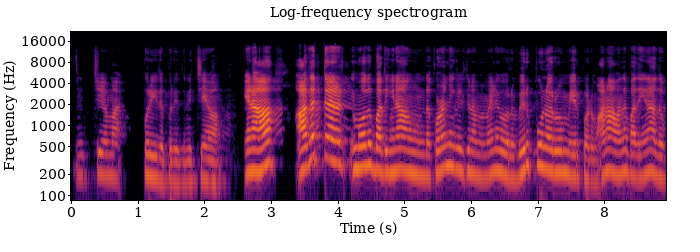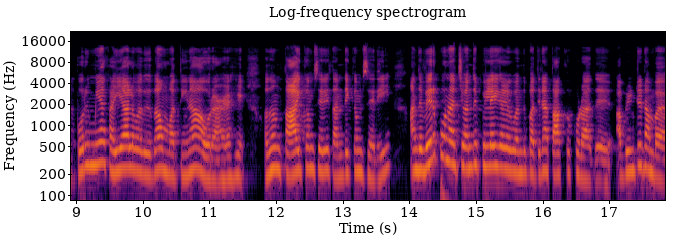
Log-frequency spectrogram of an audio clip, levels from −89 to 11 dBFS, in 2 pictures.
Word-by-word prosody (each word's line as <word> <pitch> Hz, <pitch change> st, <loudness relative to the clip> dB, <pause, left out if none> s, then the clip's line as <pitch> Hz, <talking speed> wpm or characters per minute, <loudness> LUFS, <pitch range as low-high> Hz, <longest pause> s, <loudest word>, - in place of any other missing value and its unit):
நிச்சயமா. 190 Hz, +1 st, -8 dB, 0.4 s
புரியுது, 180 Hz, -4 st, -4 dB
புரியுது. 150 Hz, 0 st, -10 dB
நிச்சயமா. 155 Hz, -1 st, -6 dB, 0.5 s
ஏன்னா 225 Hz, 0 st, +8 dB, 0.7 s
அதட்டமோது 300 Hz, -7 st, +6 dB
பார்த்தீங்கன்னா, 225 Hz, 0 st, +2 dB, 0.3 s
இந்த 190 Hz, -1 st, -5 dB
கொழந்தைகளுக்கு 235 Hz, -1 st, -2 dB
நம்ம 200 Hz, -2 st, -7 dB
மேலே 225 Hz, +2 st, -4 dB
ஒரு 190 Hz, -2 st, -4 dB
வெறுப்புணர்வும் 225 Hz, -3 st, -1 dB
ஏற்படும். 180 Hz, -4 st, -7 dB
ஆனா 230 Hz, -, +1 dB
வந்து 220 Hz, +2 st, -4 dB
பார்த்தீங்கன்னா, 195 Hz, +3 st, -2 dB
அதை 185 Hz, -2 st, -5 dB, 0.2 s
பொறுமையா 270 Hz, +5 st, -1 dB
கையாளுவது 230 Hz, -2 st, +1 dB
தான் 230 Hz, -2 st, 0 dB
பார்த்தீங்கன்னா, 195 Hz, +4 st, -4 dB, 0.2 s
ஒரு 175 Hz, -1 st, -3 dB
அழகே! 180 Hz, +1 st, -6 dB, 0.3 s
அதுவும் 235 Hz, +3 st, -2 dB
தாய்க்கும் 220 Hz, +4 st, +3 dB
சரி, 225 Hz, +1 st, -2 dB
தந்தைக்கும் 205 Hz, +4 st, -6 dB
சரி, 175 Hz, +3 st, -6 dB, 0.4 s
அந்த 230 Hz, 0 st, 0 dB
வெறுப்பு 315 Hz, +6 st, +2 dB
உணர்ச்சி 275 Hz, -4 st, +1 dB
வந்து 260 Hz, +3 st, -3 dB
பிள்ளைகளுக்கு 250 Hz, -4 st, +1 dB
வந்து 215 Hz, 0 st, -7 dB
பார்த்தீங்கன்னா, 210 Hz, +2 st, -3 dB
தாக்கக்கூடாது 200 Hz, -, -3 dB, 0.3 s
அப்டின்ட்டு, 225 Hz, +6 st, -4 dB
நம்ம 210 Hz, -5 st, -3 dB
220 Hz, 130 wpm, -23 LUFS, 195-245 Hz, 0.7 s, ஏன்னா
